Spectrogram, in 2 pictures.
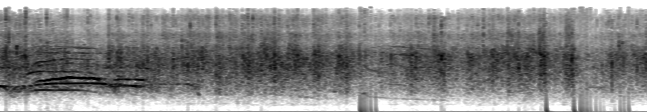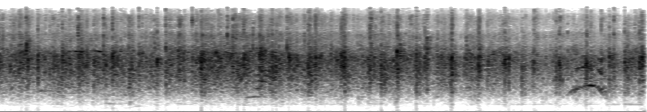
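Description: Audience applause welcomes author Nicholas Sparks at a Tattered Cover event: dense, steady clapping from a crowd holds at an even, loud level for the whole stretch without pause.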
